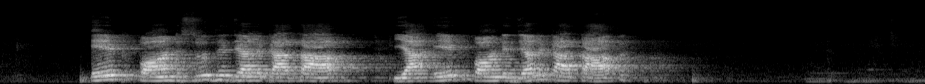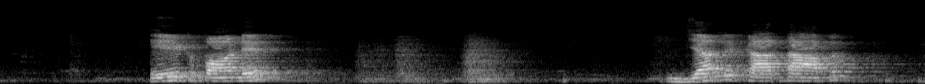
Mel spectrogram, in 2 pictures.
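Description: A man speaks as he explains, close by.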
